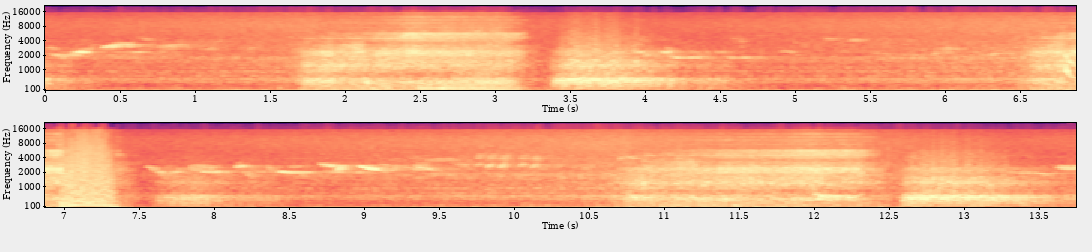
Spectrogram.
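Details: Loud, rough in-breath snores uneven in strength and timing, brief quieter gaps, some outdoor bird sounds, recorded just before waking; the snorer wonders if this is sleep apnea; heavy snoring.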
